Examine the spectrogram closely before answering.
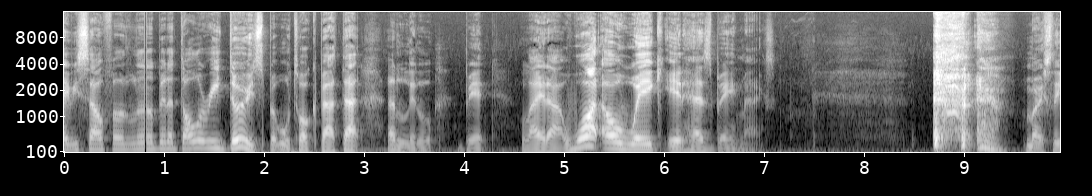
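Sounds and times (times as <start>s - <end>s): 
speech: 0.0s - 7.2s, 8.7s - 9.9s
harsh loud cough from a person with COVID: 8.7s - 9.5s.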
